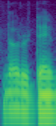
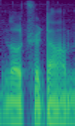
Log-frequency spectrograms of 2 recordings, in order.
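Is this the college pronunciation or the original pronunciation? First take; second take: college; original. First: The name is said the US college way. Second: The name is said the original way. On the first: It names the college in the U.S. "the one in the college in the U.S" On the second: It names the actual original one. "is the actual one"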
